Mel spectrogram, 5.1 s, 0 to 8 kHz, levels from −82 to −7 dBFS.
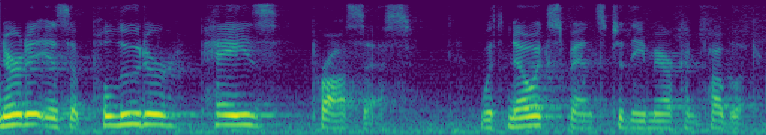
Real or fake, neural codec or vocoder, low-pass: real; none; 7.2 kHz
